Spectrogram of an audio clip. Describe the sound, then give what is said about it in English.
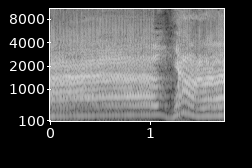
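A person vocally imitates the engine of a Porsche GT3 racing car: a loud, steady buzzing drone that briefly drops and then revs back up, like a gear shift. “Porsche is so loud. It's a GT3. It's one of those racing cars.”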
